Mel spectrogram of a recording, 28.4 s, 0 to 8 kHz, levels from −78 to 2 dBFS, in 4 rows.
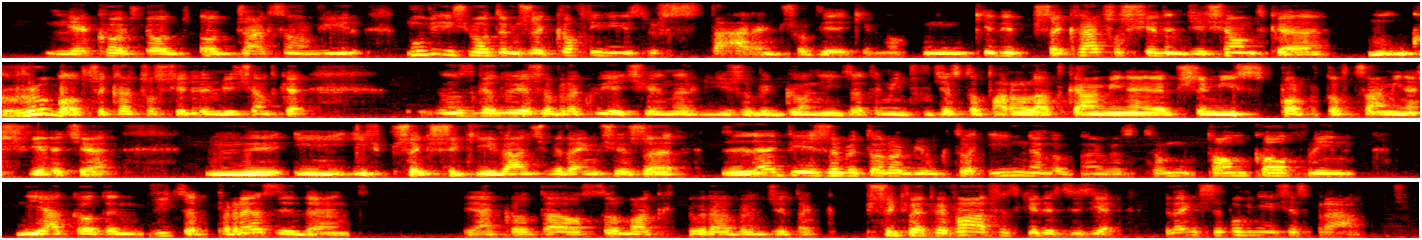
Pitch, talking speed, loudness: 130 Hz, 150 wpm, -17 LUFS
